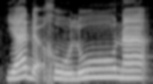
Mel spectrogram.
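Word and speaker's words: يَدْخُلُونَ: Selanjutnya, yadkhuluna. Huruf kha dibaca di pangkal tenggorokan.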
